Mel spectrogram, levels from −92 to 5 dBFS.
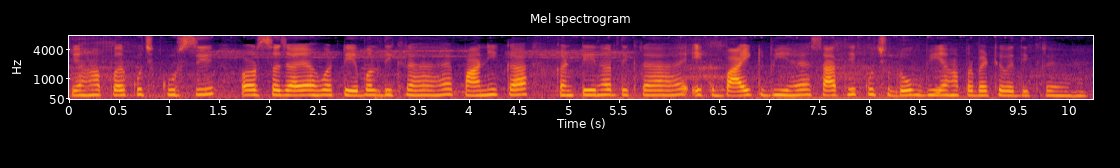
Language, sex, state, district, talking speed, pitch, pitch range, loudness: Hindi, female, Jharkhand, Palamu, 195 wpm, 225 Hz, 220-235 Hz, -16 LUFS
